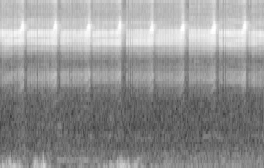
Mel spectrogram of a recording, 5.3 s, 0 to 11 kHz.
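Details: A cicada in a small garden on 5 August 2020 drones in a continuous high, hissing buzz, broken by brief clicks about every two-thirds of a second.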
